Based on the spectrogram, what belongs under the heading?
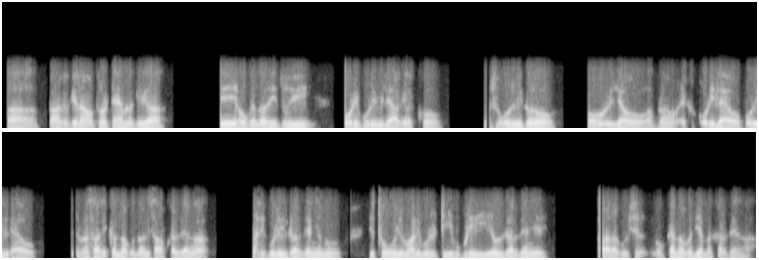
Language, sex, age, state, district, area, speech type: Punjabi, male, 60+, Punjab, Fazilka, rural, conversation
